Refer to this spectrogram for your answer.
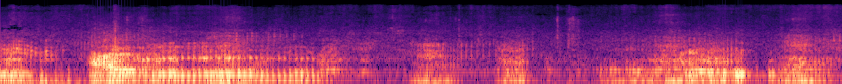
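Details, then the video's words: Hungry wild lions confronting an angry buffalo herd; a loud, deep roar bursts out near the first second, then throaty grunting roars recur through the rest of the recording. "Hungry Lions vs an angry buffalo herd"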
